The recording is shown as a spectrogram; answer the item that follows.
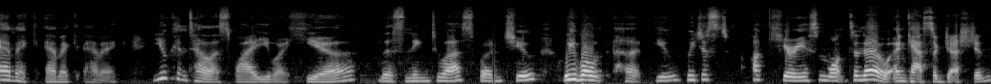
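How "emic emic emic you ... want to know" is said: lilting fey sylvan voice, pitched up. Voicing a character who leans in, smiling conspiratorially: sylvan voice. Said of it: "in the same sylvan voice that worked so well last time".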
